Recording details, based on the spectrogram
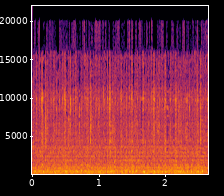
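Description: An embroidery sewing machine stitches a rope coaster in a steady, dense mechanical whir with a fast needle rhythm, close and continuous with no talking.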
